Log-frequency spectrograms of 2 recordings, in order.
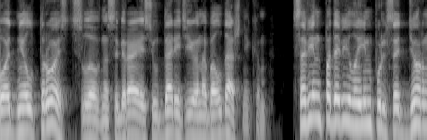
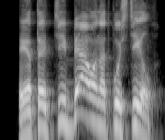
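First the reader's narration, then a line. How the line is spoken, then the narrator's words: Sharp bark. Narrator (Russian): рявкнул Лео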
